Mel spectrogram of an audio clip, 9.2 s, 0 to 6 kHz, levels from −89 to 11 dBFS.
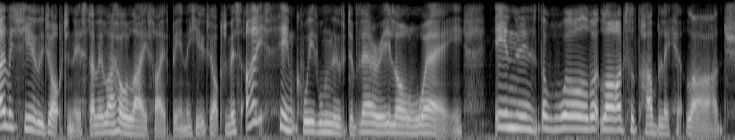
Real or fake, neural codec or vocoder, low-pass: fake; autoencoder, 22.05 kHz, a latent of 192 numbers a frame, VITS, trained on many speakers; 5.4 kHz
